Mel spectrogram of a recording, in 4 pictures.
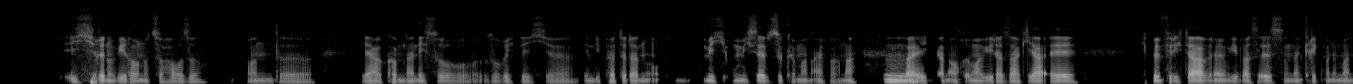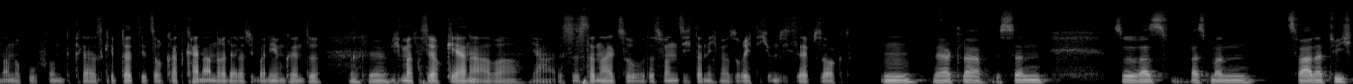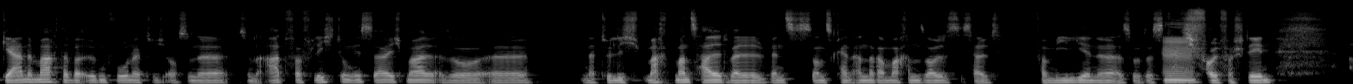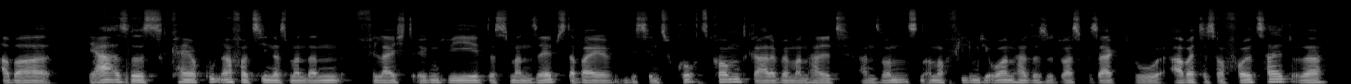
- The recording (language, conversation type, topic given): German, advice, Wie kann ich nach der Trennung gesunde Grenzen setzen und Selbstfürsorge in meinen Alltag integrieren?
- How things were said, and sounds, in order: none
